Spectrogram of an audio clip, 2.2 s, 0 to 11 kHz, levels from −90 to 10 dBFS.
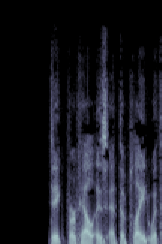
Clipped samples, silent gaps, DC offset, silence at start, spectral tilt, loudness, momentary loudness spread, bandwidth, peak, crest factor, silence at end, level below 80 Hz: under 0.1%; none; under 0.1%; 0.6 s; -5.5 dB/octave; -22 LUFS; 5 LU; 9.8 kHz; 0 dBFS; 22 dB; 0 s; -40 dBFS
